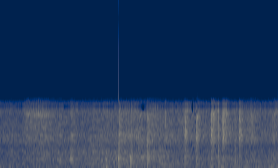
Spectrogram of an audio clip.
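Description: An electric local train rumbles along at speed, heard through an open door.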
